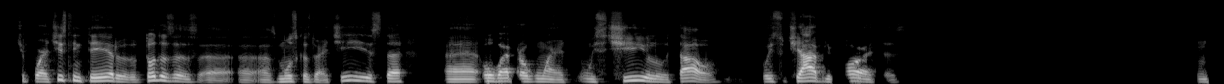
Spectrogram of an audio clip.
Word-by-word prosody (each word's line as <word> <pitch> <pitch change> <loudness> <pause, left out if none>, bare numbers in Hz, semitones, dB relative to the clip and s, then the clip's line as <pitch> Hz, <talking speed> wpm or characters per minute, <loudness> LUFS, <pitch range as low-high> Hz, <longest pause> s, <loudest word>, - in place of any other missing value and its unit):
tipo, - - -11
o - - +4
artista 185 - 0
inteiro, 155 -7 +3
todas 180 - +3
as 120 -6 -2
a 90 - -8
a 105 +1 -9
as 105 +1 -11
músicas 130 -2 -2
do - - -4
artista? 145 - -1 0.4
Eh, 120 -1 +1
ou 145 0 +5
vai 145 -1 +4
para 140 - 0
algum 135 0 -2 0.3
um 130 -2 -8
estilo 145 +1 -1
e 110 - -12
tal? 115 -4 +1 0.4
Ou 135 - -4
isso 135 +1 -8
te 155 - +1
abre 150 -4 +6
portas? 115 -8 -1 3.0
Hum. 120 0 -9
135 Hz, 130 wpm, -23 LUFS, 120-155 Hz, 3.0 s, abre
